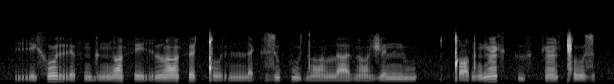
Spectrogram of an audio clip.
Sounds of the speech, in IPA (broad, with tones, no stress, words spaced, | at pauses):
re˩xo˥rə˩θ ŋɡə˩ŋɡɑ̃˥ θe˩rlːɑ̃˥ θə˥ǃo˩rnːæ˩kzu˥k u˩dɑ̃˩ lːa˩ðɑ̃˩ʒə˥nːu˥ | ǃɑ˩dŋɡæ̃˥xkɯ˩x kæ̃˥ǁo˥z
